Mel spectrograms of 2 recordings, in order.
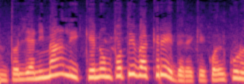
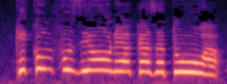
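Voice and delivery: high, slow bird voice; little wagtail. Acted. (uccellino con voce acuta)

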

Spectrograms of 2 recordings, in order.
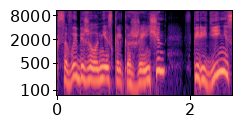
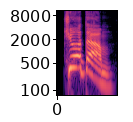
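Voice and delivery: higher, curious call; nosy question from the corridor; голос из коридора; 5 semitones higher than usual. A narrator's reading. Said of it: "Потом раздался вопрос". (любопытный оклик из коридора)

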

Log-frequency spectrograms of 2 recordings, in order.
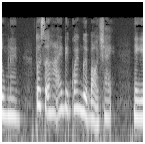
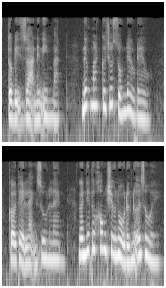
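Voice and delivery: plain reading voice

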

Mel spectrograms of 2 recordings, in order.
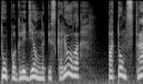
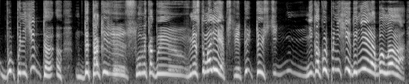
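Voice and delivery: high, loud, tangled stammering excuses; flustered stammer; 8 semitones higher, 8 dB louder than usual. Acted. Piskarev stammering as he backtracks on the requiem. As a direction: caught out, fumbling every word.

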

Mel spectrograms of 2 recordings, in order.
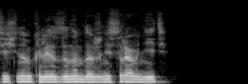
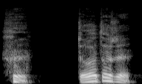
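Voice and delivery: commanding grunt. Acted. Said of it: "повелительно хмыкнул наёмник".

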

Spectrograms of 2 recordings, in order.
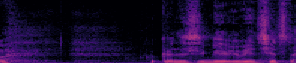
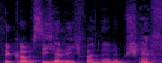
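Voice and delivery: normal talking voice

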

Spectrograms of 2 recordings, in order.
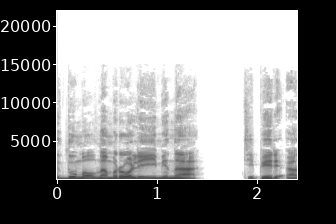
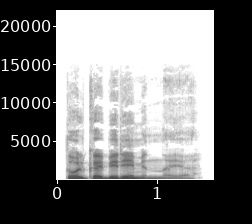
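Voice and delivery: ordinary delivery

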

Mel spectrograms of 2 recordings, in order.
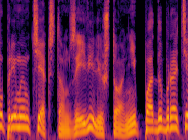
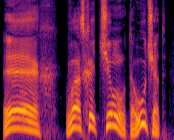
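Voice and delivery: higher-pitched mock outrage; sigh, then act indignant in a raised pitch; feigned indignation; 6 semitones higher, slower than usual. A narrator's reading. Ancient mage scolds poorly taught mages, feigned indignation. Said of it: "наигранно возмутился Галерон".

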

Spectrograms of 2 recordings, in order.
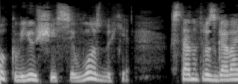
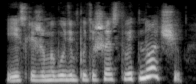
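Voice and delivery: plain reading voice

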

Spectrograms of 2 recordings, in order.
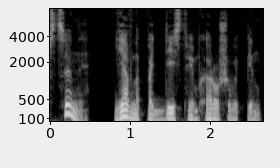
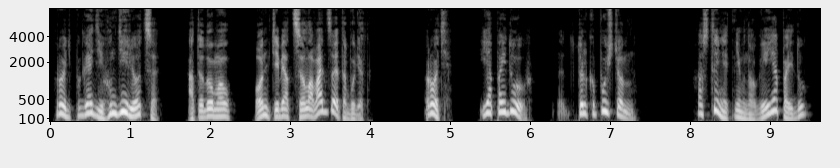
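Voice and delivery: put-on scared pleading boy; 7 semitones higher, 5 dB louder than usual. A narrator's reading.

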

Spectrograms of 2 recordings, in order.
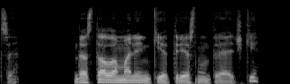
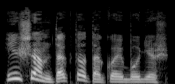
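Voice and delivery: put-on questioning old rustic with a lisp; higher-pitched, lisping old man's query; old villager; 6 semitones higher, 3 dB louder, slower than usual. Old man challenging a stranger, rustic lisping voice.

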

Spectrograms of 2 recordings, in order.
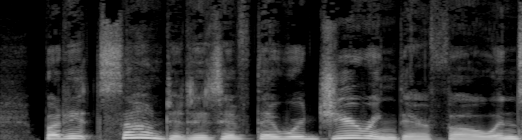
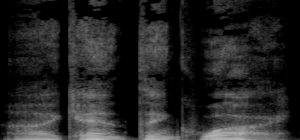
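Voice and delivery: low, slow, soft sarcasm; caustic; 8 semitones lower, 6 dB quieter, slower than usual. A narrator's reading. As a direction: draw it out with quiet scorn. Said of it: "Raistlin returned caustically".

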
